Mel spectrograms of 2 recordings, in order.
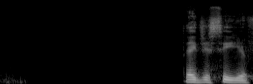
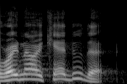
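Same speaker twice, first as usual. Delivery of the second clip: high-pitched frustrated refusal; mad retold protest; 12 semitones higher, 5 dB louder than usual. Trainee refusing the task for now, exasperated. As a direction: act out a fed-up refusal. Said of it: "And I was mad".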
